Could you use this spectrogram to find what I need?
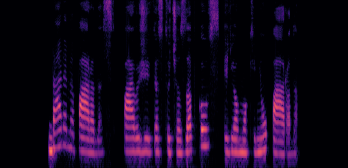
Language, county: Lithuanian, Kaunas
